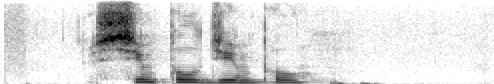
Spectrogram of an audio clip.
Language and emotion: Russian, neutral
